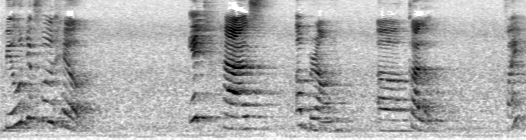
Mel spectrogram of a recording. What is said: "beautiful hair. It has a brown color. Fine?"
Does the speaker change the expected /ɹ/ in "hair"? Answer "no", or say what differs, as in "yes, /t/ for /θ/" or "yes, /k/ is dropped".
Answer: yes, /l/ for /ɹ/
